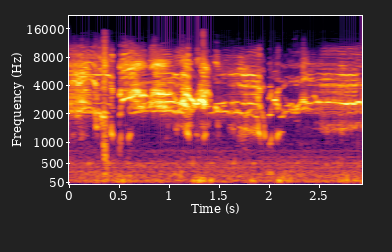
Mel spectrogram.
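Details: Three-week-old peregrine falcon chicks and their mother at a Helmond nest, 13 May 2016, during a feeding with a small prey item: loud grating screams at first, then a sustained, thinner wailing note that trails off.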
